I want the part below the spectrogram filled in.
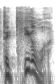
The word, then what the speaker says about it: tequila: He thought that's no, it's because he's an idiot. It's tequila. Come on.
